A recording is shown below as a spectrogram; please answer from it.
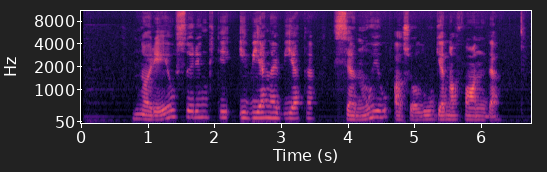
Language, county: Lithuanian, Panevėžys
